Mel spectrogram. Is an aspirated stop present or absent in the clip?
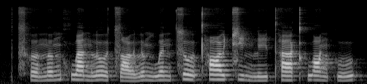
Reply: present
